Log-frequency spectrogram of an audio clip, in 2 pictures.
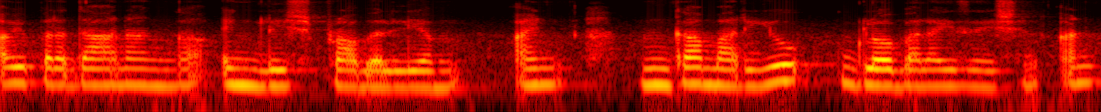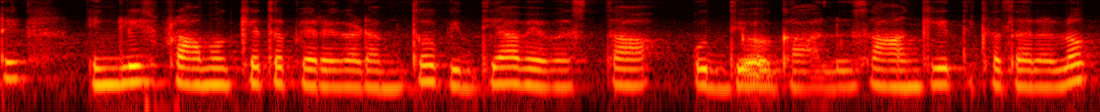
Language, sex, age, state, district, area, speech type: Telugu, female, 18-30, Telangana, Ranga Reddy, urban, spontaneous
